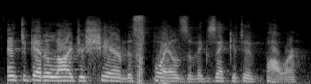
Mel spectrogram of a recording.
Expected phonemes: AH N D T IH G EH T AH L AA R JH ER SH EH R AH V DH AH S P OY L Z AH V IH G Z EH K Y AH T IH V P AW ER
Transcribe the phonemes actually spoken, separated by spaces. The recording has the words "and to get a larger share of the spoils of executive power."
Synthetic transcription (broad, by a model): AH N T IH G EH T AH L AA R JH ER SH EH R AH V DH AH S P OY L Z AH V IH G Z EH K Y AH T IH V P AW ER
